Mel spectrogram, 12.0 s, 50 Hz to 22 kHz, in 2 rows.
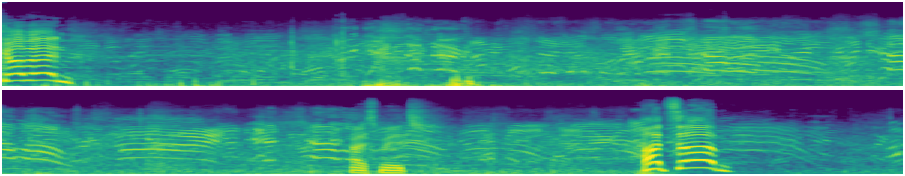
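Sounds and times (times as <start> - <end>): distant voices calling and shouting: 0.0 - 12.0.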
